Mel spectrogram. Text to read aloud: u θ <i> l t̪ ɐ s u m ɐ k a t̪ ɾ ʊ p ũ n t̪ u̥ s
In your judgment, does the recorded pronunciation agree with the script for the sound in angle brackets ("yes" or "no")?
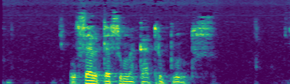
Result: no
